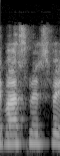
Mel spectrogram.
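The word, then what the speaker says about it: בת מצווה: It's wrong if you say Bas Mitzvah. It just shows your age or shows how you were trained. It's not wrong.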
